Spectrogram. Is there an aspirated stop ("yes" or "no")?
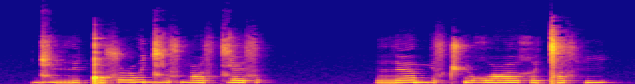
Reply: no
